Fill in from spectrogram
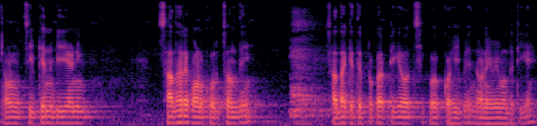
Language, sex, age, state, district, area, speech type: Odia, male, 30-45, Odisha, Malkangiri, urban, spontaneous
